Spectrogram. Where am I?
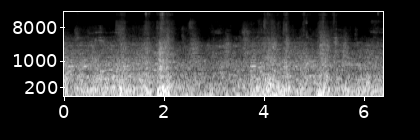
on a bus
